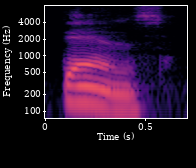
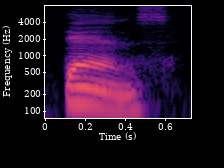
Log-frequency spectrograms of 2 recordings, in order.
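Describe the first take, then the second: The two takes are said the same way.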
